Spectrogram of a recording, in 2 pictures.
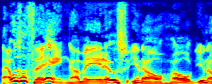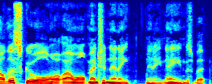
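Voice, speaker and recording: A man hosts a casual chat show with a very animated pitch that rises and drops often. His delivery is joking and teasing, and the sound is dry and close. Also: a little slow, no room sound. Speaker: podcast host.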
